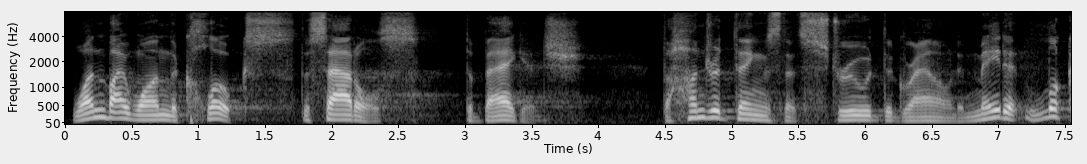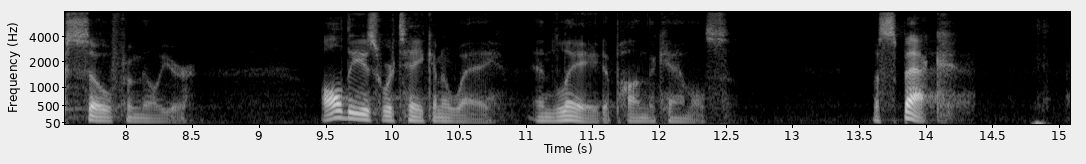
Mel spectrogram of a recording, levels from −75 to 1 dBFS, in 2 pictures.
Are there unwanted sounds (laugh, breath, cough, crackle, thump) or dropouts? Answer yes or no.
yes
